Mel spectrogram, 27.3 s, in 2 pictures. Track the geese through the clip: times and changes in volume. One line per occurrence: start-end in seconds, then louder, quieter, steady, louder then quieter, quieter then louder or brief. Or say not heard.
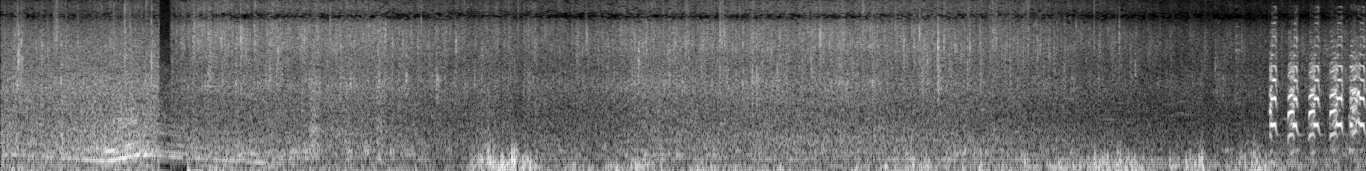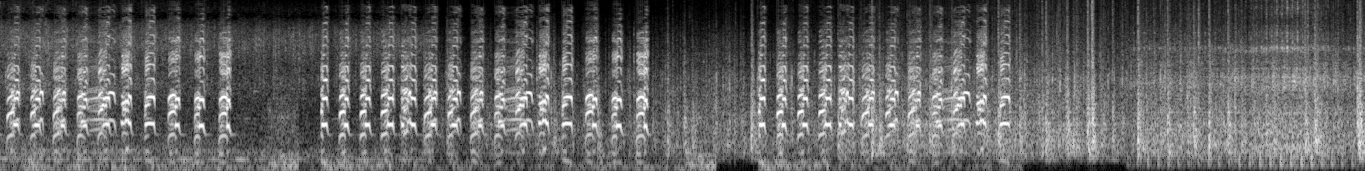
12.7-23.9 steady.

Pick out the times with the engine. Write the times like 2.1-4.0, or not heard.
0.0-3.1, 24.9-27.2.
